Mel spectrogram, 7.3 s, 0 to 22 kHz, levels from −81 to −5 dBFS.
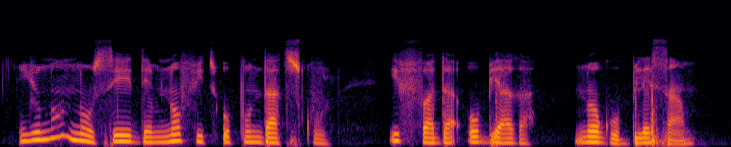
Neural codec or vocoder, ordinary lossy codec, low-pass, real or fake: none; none; 7.2 kHz; real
